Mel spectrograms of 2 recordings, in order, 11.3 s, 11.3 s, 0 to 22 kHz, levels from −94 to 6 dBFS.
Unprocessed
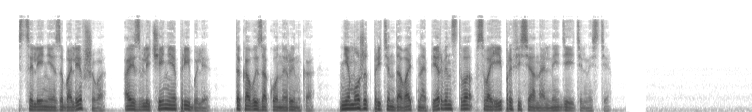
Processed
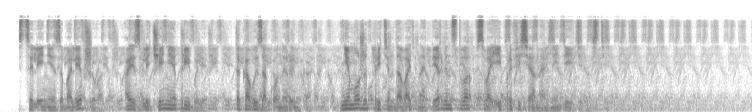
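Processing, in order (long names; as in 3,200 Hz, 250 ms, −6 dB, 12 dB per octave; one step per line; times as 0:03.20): first-order pre-emphasis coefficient 0.9
mains-hum notches 50/100/150/200 Hz
delay that swaps between a low-pass and a high-pass 205 ms, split 950 Hz, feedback 88%, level −12.5 dB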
